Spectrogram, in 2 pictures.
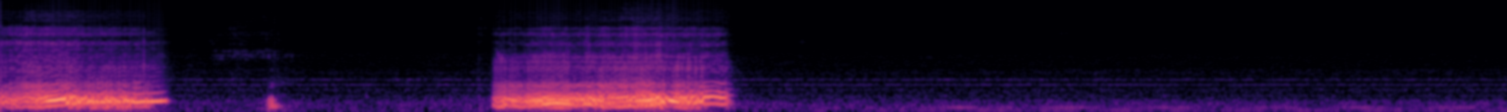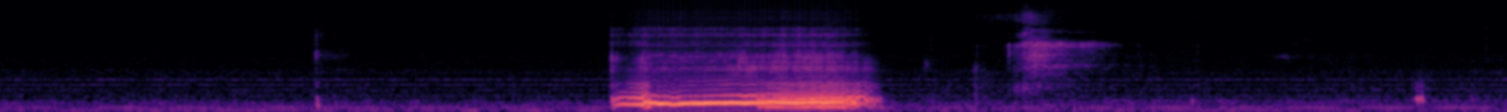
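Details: A sleeping cat snoring loudly indoors: rough, harmonic rasping bursts about a second long, with long quiet gaps between breaths and one faint short snort near the end.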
